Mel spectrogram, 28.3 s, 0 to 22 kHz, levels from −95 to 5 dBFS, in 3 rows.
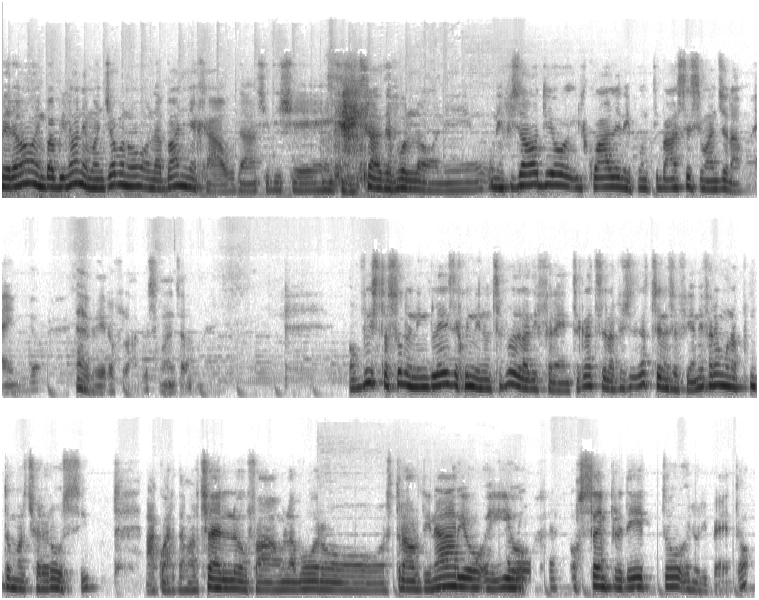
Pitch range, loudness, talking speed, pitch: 120-165 Hz, -18 LUFS, 135 wpm, 145 Hz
